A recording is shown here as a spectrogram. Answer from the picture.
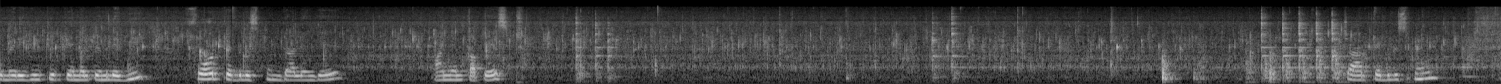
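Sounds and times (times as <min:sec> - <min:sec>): paste frying in hot oil: 0:00.0 - 0:15.0
spoon knocking against pan: 0:05.8 - 0:06.3, 0:09.3 - 0:09.8, 0:11.6 - 0:13.6.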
